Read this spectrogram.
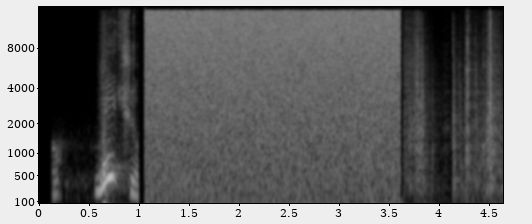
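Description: Loud static hisses steadily.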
